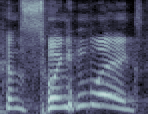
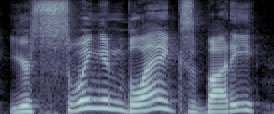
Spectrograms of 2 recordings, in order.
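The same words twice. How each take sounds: First: Higher, slow, laughing as he quotes it; mock the heckler's line through laughter. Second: Heckler voice. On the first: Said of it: "Yeah, I'm like". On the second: Retold or imitated. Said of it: "And he goes".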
